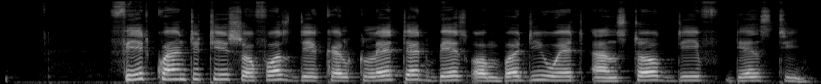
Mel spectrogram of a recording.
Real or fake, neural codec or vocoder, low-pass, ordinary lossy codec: real; none; none; none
